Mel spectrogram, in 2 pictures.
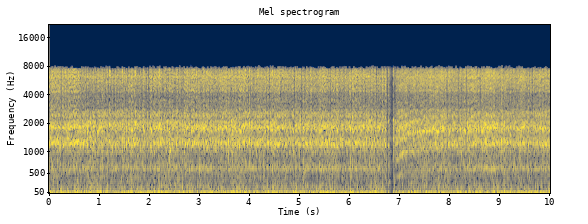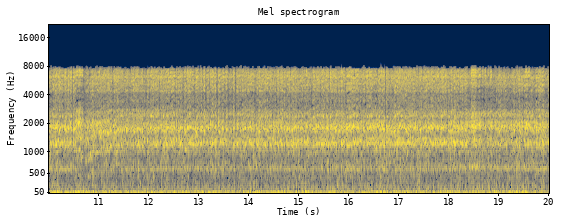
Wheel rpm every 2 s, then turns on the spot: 160, 160, 160, 150, 160, 150, 160, 160, 160, 160.
none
